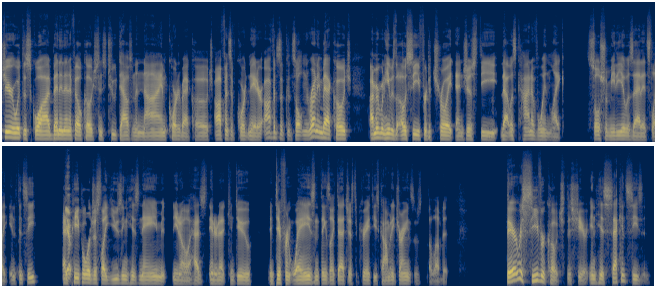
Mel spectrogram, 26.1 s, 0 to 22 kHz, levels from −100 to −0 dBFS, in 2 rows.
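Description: At 18.55 s in this speech recording, fresh audio failed to reach the playback device in time, so it replayed its last buffer instead, a repeated buffer fault. The same slice of about 1.45 ms, which fits a 64-sample buffer, sounds three times in a row with a hard join at each restart. Because the piece is so short, the repeat comes across as a tiny click or brief buzz rather than a stutter, and essentially nothing is lost from the audio.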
